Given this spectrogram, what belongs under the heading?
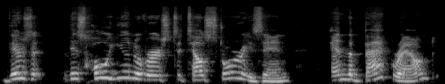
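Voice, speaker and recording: A man's voice: extremely high pitch, sing-song, normal speed, a bit bright. Emphatic man in his sixties. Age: 60s. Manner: emphatic, firm, with repeated openers. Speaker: podcast host. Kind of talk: casual opinionated chat.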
